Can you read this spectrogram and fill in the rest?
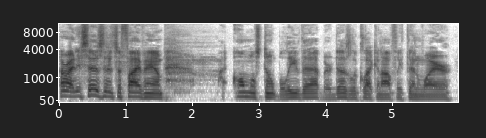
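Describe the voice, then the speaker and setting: A middle-aged American man narrating a hands-on vlog in a casual, unhurried way, thinking aloud as he goes. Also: medium pitch, fairly even intonation, a bit bright, dry recording. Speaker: vlogger showing a vehicle radio installation.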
